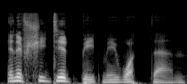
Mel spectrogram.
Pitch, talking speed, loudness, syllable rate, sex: 120 Hz, 255 wpm, -19 LUFS, 5.1 syllables/s, male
